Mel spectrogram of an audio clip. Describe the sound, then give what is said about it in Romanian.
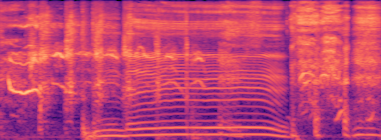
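A person imitates a cow with a blocked nose mooing, in a nasal, stuffed-up tone: one long, loud, sustained low note for about two seconds, then a shorter honk. “Adică ia să vedem cum, uh, cum uh, mugește o vacă care are nasul înfundat”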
